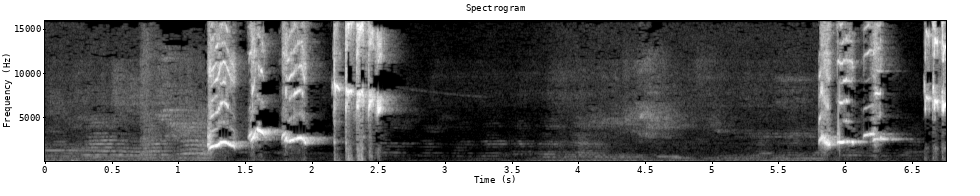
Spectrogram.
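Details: Ngeplong song of a caged orange-headed thrush that won a national contest: rapid looping whistles with sharp snaps, a long silence, then a second bright rising whistle phrase near the end over faint hum.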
